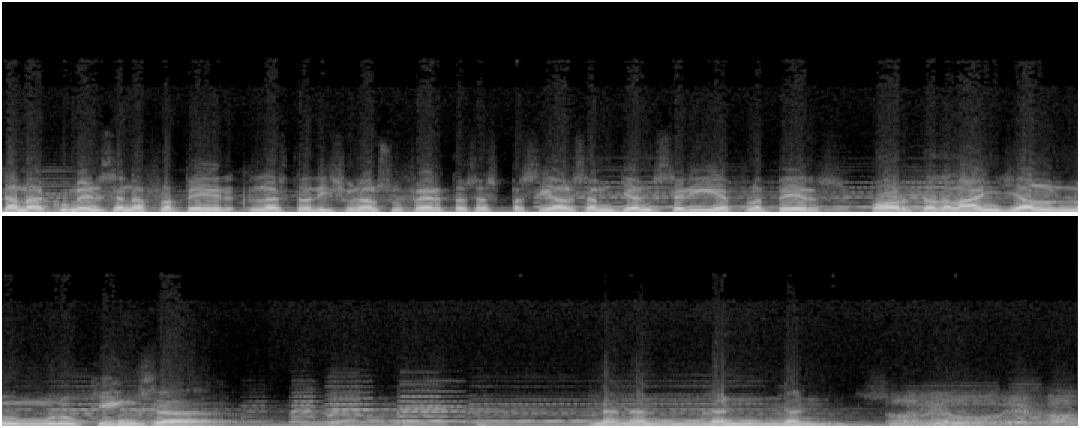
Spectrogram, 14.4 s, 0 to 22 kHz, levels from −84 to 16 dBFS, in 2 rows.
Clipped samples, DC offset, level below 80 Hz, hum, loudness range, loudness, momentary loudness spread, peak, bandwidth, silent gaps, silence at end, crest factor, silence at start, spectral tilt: under 0.1%; under 0.1%; -46 dBFS; none; 6 LU; -13 LUFS; 14 LU; 0 dBFS; 7.2 kHz; none; 0 s; 12 dB; 0 s; -9 dB/octave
